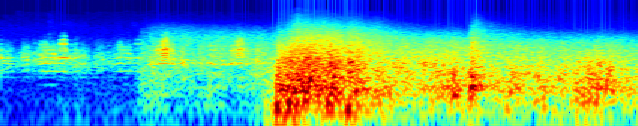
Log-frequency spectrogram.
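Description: Outro sound effects: a few short pitched tones, then about two seconds in a much louder, dense rumbling noise with heavy bass.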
